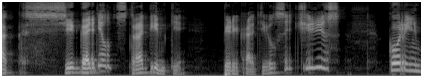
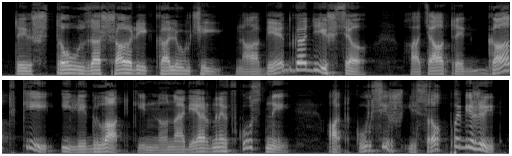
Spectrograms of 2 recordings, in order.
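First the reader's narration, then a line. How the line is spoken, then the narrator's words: Gruff voice. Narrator (Russian): говорит грубым голосом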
